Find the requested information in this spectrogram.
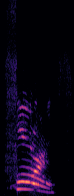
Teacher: o TH, ele é só um sopro, ele não tem um som, né? Mas em outras palavras, ele vai ter um som, um sopro com som, né?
